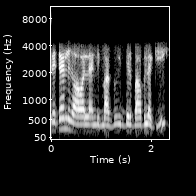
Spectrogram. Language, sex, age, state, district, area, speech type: Telugu, female, 30-45, Telangana, Peddapalli, rural, conversation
